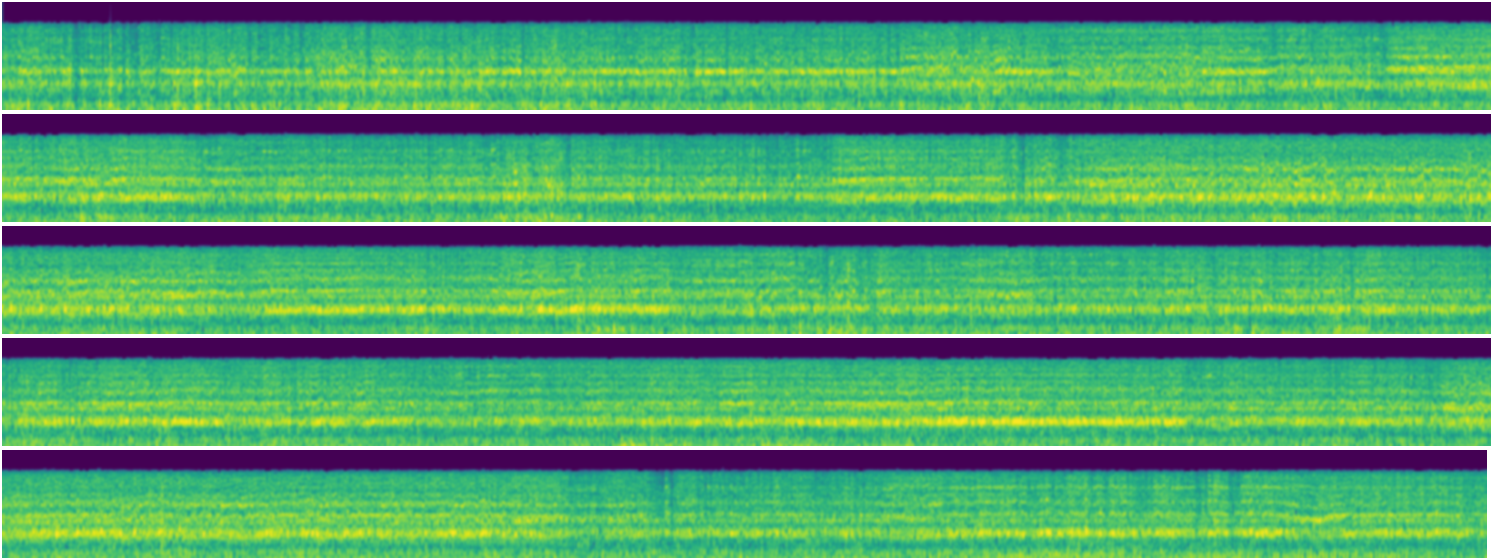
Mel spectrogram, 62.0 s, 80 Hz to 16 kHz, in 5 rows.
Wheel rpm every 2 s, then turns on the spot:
210, 200, 200, 190, 200, 210, 220, 230, 230, 230, 220, 190, 190, 210, 230, 220, 230, 230, 230, 230, 230, 230, 220, 230, 220, 190, 190, 220, 230, 240, 230.
none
